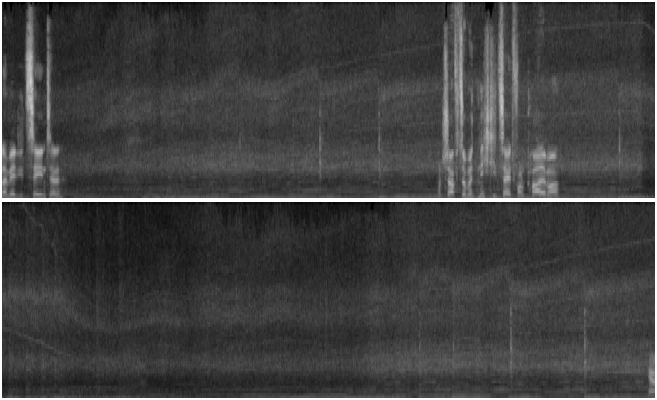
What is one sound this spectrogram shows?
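A racing car engine roars and whines as it shifts through the gears.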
